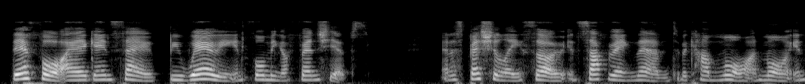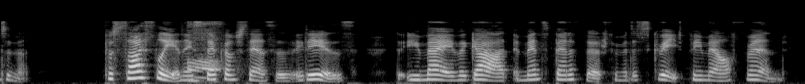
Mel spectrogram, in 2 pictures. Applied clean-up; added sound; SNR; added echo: none; Fart; 5 dB; none.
